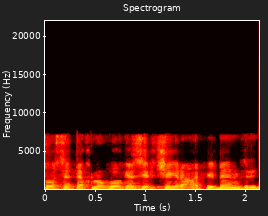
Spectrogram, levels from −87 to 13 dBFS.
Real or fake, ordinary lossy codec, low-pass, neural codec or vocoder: real; AAC, 32 kbps; 7.2 kHz; none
